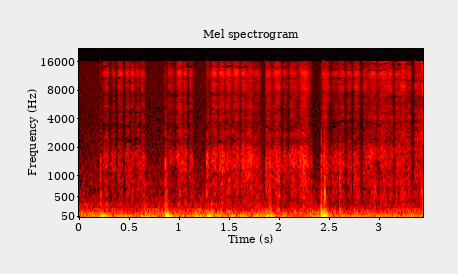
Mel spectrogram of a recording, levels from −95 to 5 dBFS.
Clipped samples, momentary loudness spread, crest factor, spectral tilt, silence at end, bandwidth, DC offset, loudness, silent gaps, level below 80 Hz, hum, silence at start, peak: under 0.1%; 9 LU; 20 dB; -4.5 dB/octave; 0 s; 17 kHz; under 0.1%; -35 LUFS; none; -32 dBFS; none; 0 s; -10 dBFS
